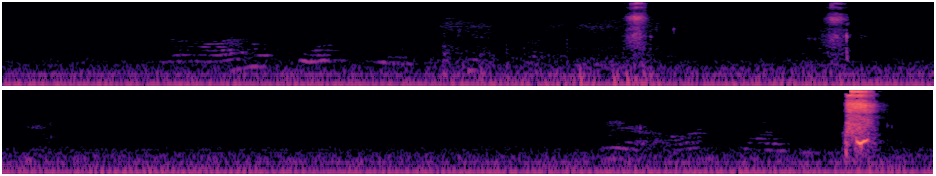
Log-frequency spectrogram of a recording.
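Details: A cat sneezing several short, sharp times over a steady low room hum, with faint meows between the sneezes.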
